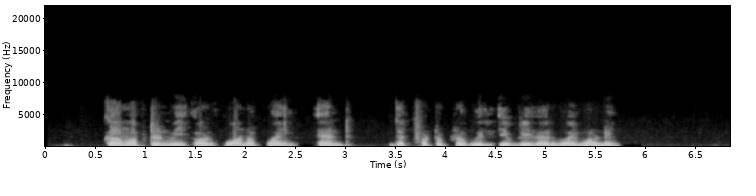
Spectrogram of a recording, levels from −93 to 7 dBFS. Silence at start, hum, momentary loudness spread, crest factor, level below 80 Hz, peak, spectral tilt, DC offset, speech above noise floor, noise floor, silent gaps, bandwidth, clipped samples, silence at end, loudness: 0.2 s; none; 6 LU; 16 dB; -56 dBFS; -2 dBFS; -8.5 dB/octave; under 0.1%; 52 dB; -68 dBFS; none; 7.2 kHz; under 0.1%; 1.1 s; -17 LUFS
